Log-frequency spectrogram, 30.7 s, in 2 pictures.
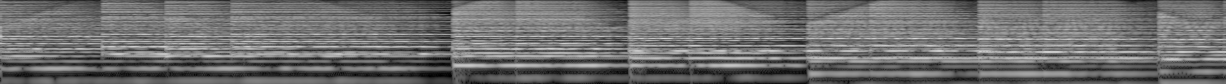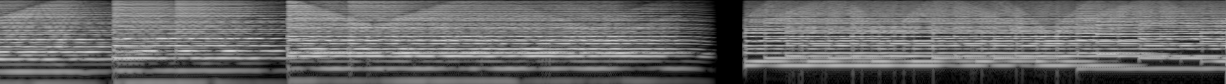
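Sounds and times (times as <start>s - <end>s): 
PS3300 polyphonic synth and pads: 0.0s - 30.6s.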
